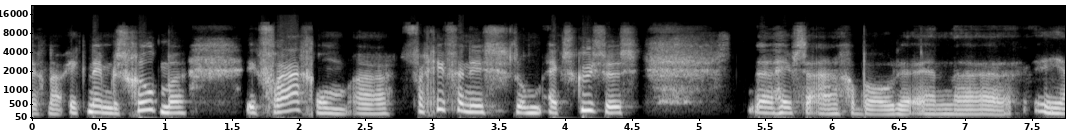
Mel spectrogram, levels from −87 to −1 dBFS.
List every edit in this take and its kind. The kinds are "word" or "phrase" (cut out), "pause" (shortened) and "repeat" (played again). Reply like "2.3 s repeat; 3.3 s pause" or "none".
0.9 s word; 2.1 s phrase; 3.6 s word

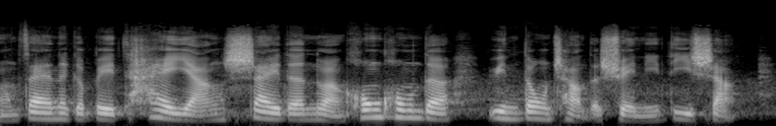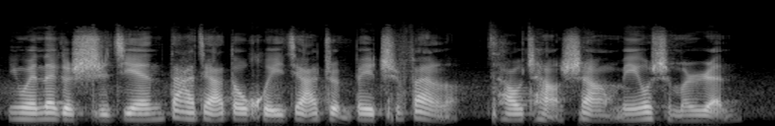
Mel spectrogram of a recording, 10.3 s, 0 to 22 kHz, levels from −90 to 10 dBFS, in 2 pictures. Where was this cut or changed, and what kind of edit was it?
5.1 s pause; 8.4 s pause

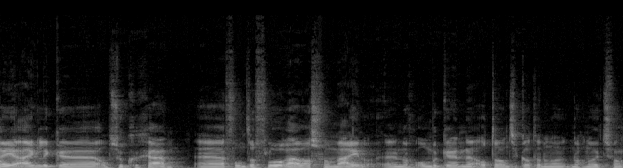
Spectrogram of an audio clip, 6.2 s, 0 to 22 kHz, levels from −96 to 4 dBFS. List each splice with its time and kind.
1.9 s pause

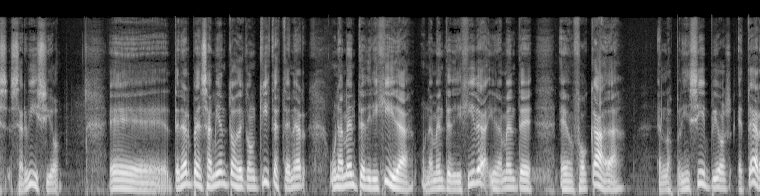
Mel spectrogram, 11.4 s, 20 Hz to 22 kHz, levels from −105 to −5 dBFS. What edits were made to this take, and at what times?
none

